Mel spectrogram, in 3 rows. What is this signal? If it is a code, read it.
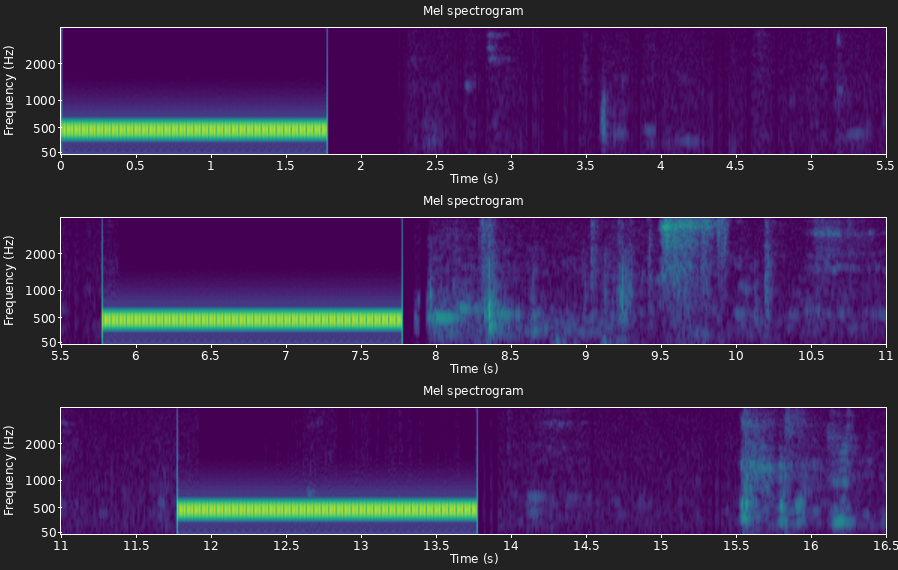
Ringback tone (North America), 440 + 480 Hz.
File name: CENTRAL MAERSK / out polanco.msk - .46391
